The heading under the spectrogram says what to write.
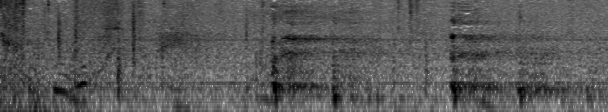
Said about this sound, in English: If he's still coughing in a few minutes, I'm going to go check on him.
